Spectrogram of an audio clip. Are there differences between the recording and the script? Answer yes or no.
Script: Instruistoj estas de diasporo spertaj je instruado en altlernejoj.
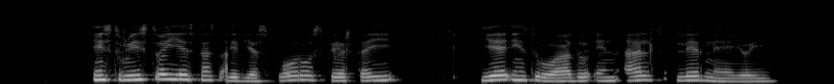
no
